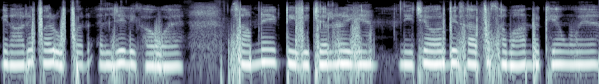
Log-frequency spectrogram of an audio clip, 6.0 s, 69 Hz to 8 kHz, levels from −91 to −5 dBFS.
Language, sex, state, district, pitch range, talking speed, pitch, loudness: Hindi, female, Chhattisgarh, Bastar, 210-220 Hz, 210 wpm, 215 Hz, -15 LUFS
